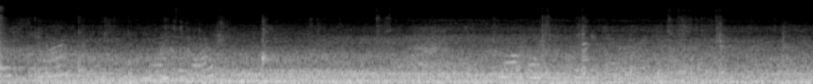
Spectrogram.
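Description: A steady low mechanical rumble with a constant hum running underneath. Faint, scattered voices sound over it.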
